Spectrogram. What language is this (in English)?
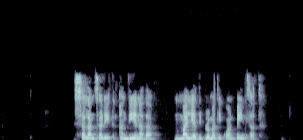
Basque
